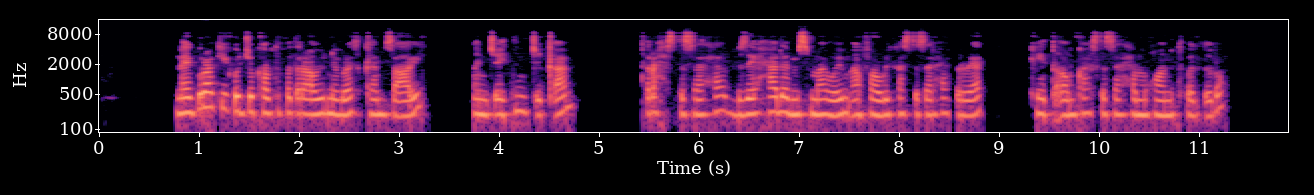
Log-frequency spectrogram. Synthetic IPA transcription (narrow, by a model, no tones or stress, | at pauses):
najɡuɾakʰiɡʼod͡ʒokʰaβt̪ʰɐfɐt̪ʼɐɾawinɨβɾɐt̪kʰɐmsaʔɾi | ʔɨnt͡ʃʼet̪ʰɨnt͡ʃʼɨkʼːan | t̪ʼɨɾaħz̥ɨt̪ʰɐsɐɾħɐbɨzɐjħad̪ɐmɨsmaɾwɔjumaβfaβɾikʰazɨt̪ʰɐsɐɾħɐfɨɾjat̪̚ | kʰɐjɪt̪ʼːɐχʼɐmkʰazɨt̪ʰɐsɐɾħɐmuxʷanut̪ʰɐ̥fɐlt̪ʼɨlo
